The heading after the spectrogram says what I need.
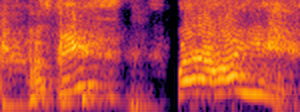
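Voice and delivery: high, eager call-out; mock excited calling. Shopper hearing an Aussie accent, mock excited calling. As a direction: pipe up loudly as if searching.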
